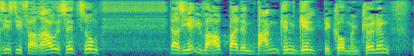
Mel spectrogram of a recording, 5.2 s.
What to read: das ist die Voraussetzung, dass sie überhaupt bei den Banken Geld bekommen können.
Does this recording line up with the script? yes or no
yes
